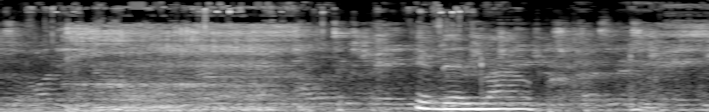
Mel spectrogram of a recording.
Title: Dad snoring woke Jumanji up from his afternoon nap. 🤣💤#pomskydog #pomskylife #dogs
